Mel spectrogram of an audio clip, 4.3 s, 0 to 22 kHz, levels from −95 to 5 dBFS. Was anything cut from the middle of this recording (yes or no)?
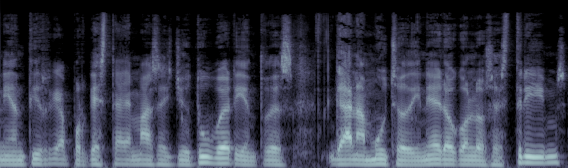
yes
